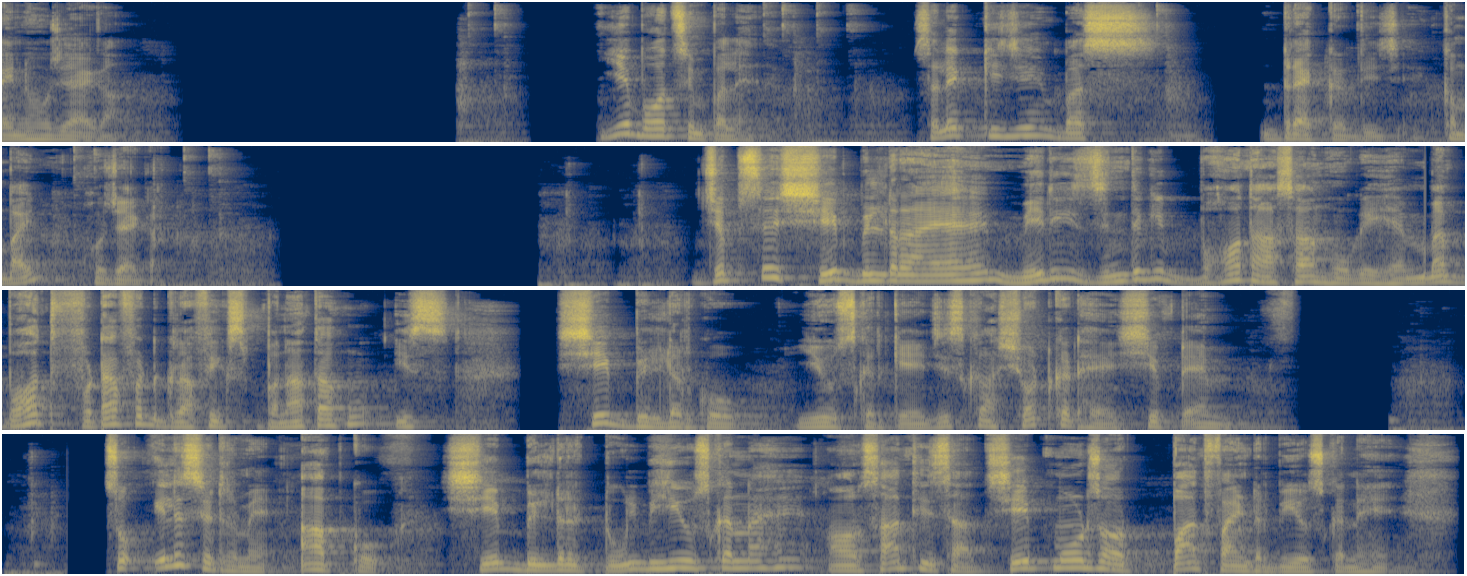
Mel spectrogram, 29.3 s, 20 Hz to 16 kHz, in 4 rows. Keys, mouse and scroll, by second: 2.2 double click, 2.7 click, 4.0 double click, 5.6-7.6 drag, 9.6 ctrl+z, 12.8 ctrl+z, 21.8 ctrl+x.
